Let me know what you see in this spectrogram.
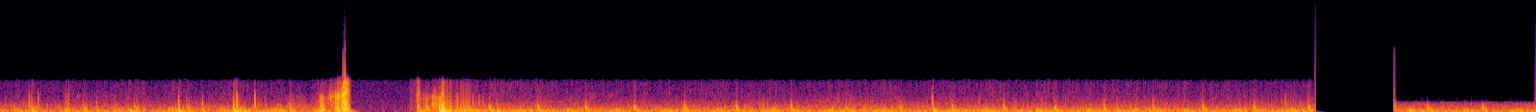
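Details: Soft, low heart thumps through a stethoscope with two brief handling bumps and dropouts; normal heart sounds.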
